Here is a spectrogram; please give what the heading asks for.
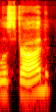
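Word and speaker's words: Lestrade: And and that brings me to um are we're going to pronounce it Lstrad because everybody outside of pronounces it LRA.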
